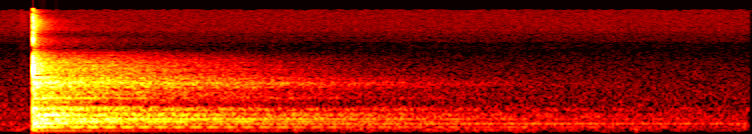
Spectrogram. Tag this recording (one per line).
propane
tank
reverberation
field-recording
hit
wood
metallic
